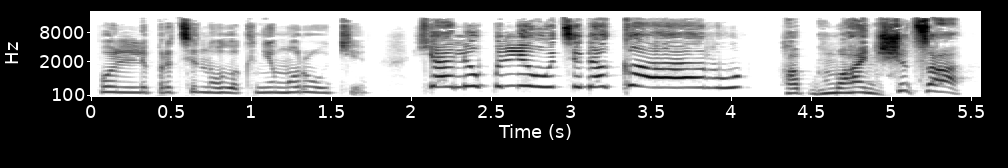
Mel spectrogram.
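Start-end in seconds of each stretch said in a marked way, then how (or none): 2.0-4.4 high, drawn-out wail; desperate love plea. A narrator's reading. Maid pleads love to departing baron. 4.4-5.5 slow, stretched-out accusing cry; shouted accusation. A narrator's reading. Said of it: "крикнул барон снова".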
